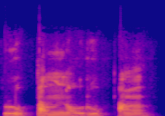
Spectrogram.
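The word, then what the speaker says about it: rūpaṃ: Um I have tended to the view and you will hear this in some of the in most of the earlier videos I've done that a final um I will be pronouncing um because I was saying well it's most likely that the Buddha would have been pronouncing this in the same way as Sanskrit and we know that in Sanskrit it would say rupam.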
